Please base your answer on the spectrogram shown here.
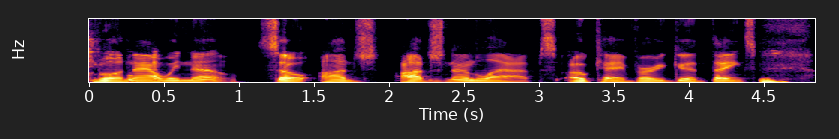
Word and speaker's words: Ajna: Yes, we are Ajna Labs, and we are building the Ajna Protocol. It's AJNA. In retrospect, we would have named it something different. Well, now we know. So, Ajna Labs.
